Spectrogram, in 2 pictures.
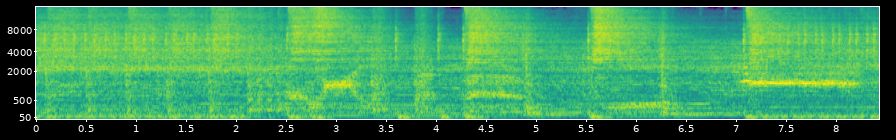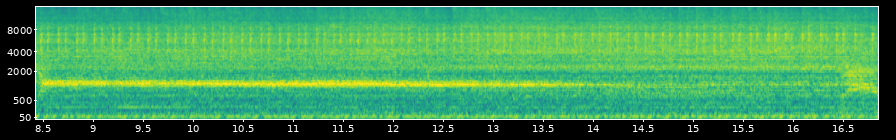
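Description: Live black metal band, with distorted electric guitars, bass and drum kit, playing loud. About three seconds in the band thins to a few seconds of sparse hits and sliding notes, then crashes back in full with a long held high note that falls slowly in pitch.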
